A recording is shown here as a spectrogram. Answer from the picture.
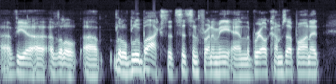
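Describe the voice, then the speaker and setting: A man with an American accent and an unremarkable speaking voice, fairly low in pitch, at a moderate pace. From Pennsylvania. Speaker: radio personality and voice-over artist. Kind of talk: interview answer.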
